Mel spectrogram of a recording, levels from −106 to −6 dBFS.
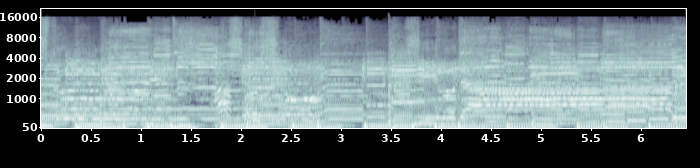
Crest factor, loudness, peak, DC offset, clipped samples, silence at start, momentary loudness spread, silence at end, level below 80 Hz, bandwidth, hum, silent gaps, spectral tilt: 12 dB; -12 LUFS; 0 dBFS; under 0.1%; under 0.1%; 0 s; 3 LU; 0 s; -22 dBFS; 16.5 kHz; none; none; -3.5 dB/octave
